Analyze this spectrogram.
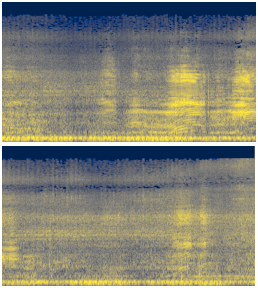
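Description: Engines of ATVs and a side-by-side UTV riding on sand dunes, their pitch rising and falling as the riders rev, loudest about two to five seconds in and again near the end, over a steady low engine rumble.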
